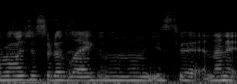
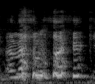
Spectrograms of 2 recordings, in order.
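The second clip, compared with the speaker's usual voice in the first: laughing; 5 semitones higher, 6 dB louder than usual. Real, not acted. Laughing at tour story.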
